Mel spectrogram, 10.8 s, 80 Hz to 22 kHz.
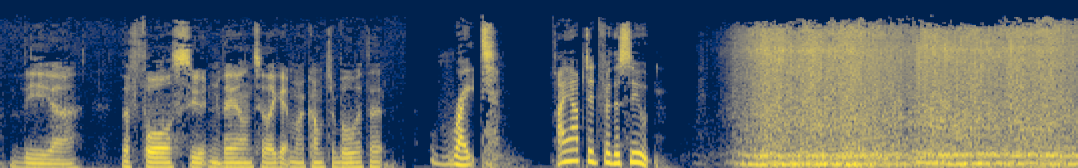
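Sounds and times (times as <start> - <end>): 
speech: 0.2 - 6.7
honeybees buzzing around an opened hive on a hot overcast day: 7.1 - 10.7.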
